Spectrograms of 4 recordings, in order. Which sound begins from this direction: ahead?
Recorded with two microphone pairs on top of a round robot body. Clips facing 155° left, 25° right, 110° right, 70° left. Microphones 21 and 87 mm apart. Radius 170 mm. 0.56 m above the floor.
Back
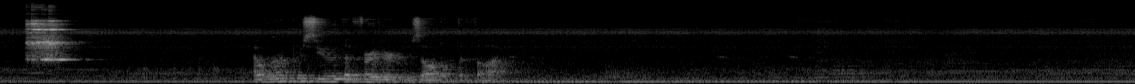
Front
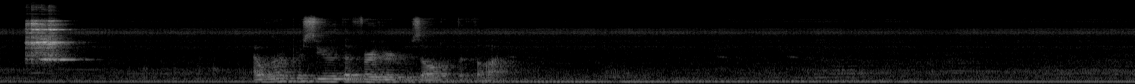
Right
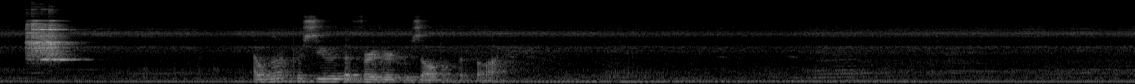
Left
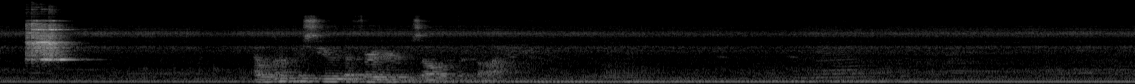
Dishes clattering, at 0.2 s.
